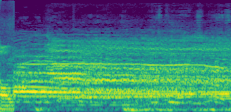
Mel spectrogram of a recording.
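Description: A woman's long, high scream held on one pitch, with crowd noise behind it; it cuts in suddenly just after the start.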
